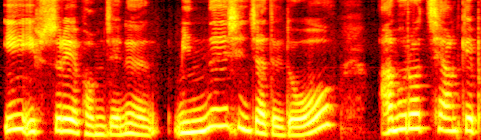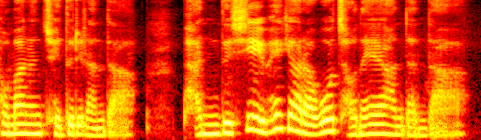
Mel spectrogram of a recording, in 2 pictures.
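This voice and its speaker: A woman's voice: mid-range voice, animated, measured pace, mellow. A woman preacher voicing Jesus as a tender, solemn, fatherly figure who instructs her. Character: Jesus, gentle fatherly male divine voice.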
